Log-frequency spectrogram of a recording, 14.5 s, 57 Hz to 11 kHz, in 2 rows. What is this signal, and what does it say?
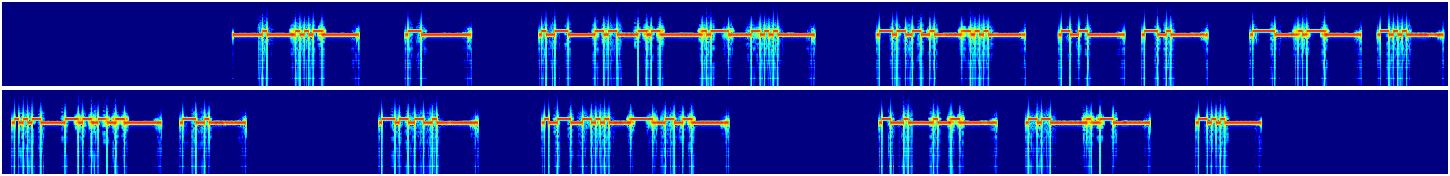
TTY/TDD text telephone tones (45.45 baud Baudot), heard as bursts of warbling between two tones, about 400 Hz shift, 1600 Hz centre. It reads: SMALLER PRINTERS IN PARTICULAR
